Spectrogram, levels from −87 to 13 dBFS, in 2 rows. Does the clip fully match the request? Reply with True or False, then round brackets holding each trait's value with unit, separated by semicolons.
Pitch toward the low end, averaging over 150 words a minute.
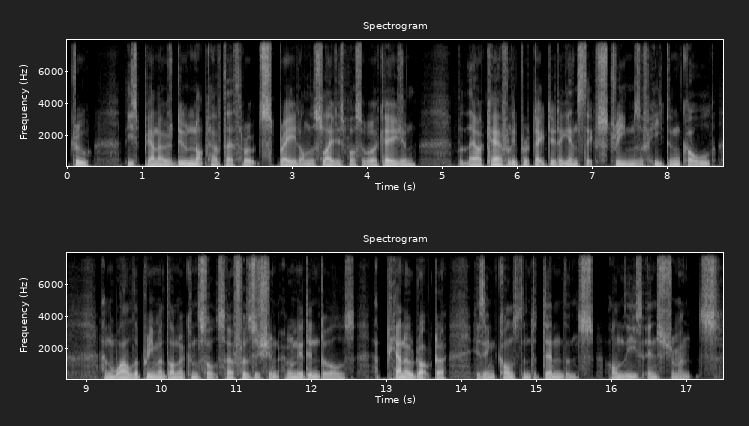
True (90 Hz; 160 wpm)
